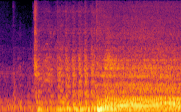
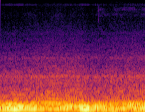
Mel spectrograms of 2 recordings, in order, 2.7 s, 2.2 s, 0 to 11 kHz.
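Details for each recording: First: Natural gas (CNG) powered Honda Civic, ex-AT&T: short crank, then it catches cleanly and settles straight into a steady, even idle; a normal, healthy start. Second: 2019 Honda Civic natural gas (CNG), 149,000 miles: deep, loud, booming exhaust rumble louder than stock; loud exhaust, owner suspects catalytic converter missing or flex pipe come off, not confirmed.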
